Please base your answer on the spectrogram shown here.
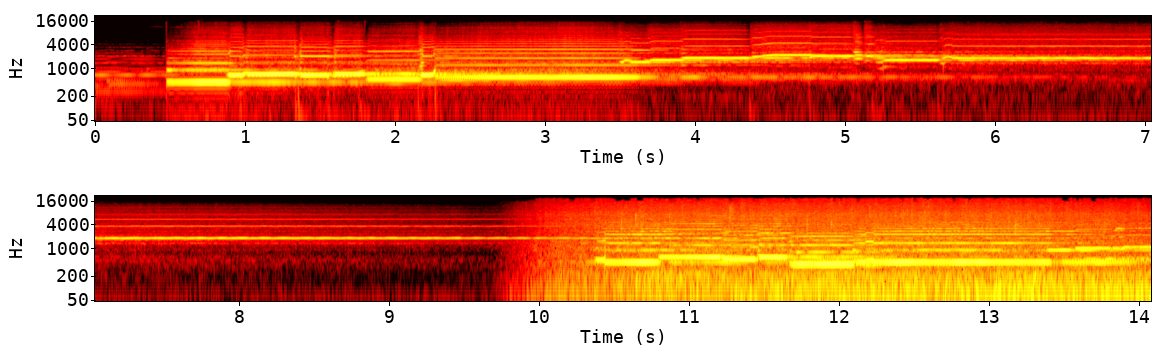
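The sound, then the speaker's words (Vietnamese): Heavy rain on a July night in a poor southern countryside village bursts in as a loud, dense hiss near the end, after a long stretch of steady whistling tones that rise stepwise in pitch. “Chỉ còn tiếng sấm chớp rì đùng, tiếng mưa rít từng cơn,”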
